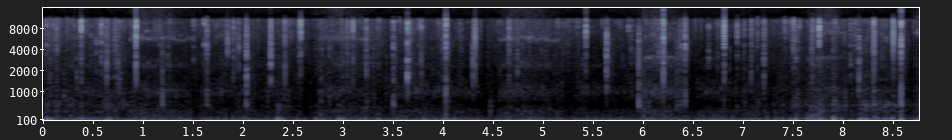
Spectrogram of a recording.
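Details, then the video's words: Gentle purring of a domestic cat by a lightly crackling fire, the deep continuous rumble rising and falling in loudness in slow waves, overlaid by frequent dry crackles and snaps from the fireplace. "Relax to the gentle purring of the cat and the light crackling of the fire in the fireplace!"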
